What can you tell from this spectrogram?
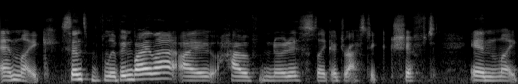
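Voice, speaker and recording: Speaking at a fairly slow pace, a woman uses an unremarkable speaking voice of medium pitch with fairly even intonation. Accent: American. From USA. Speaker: podcast host. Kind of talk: casual chat. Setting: in person.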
